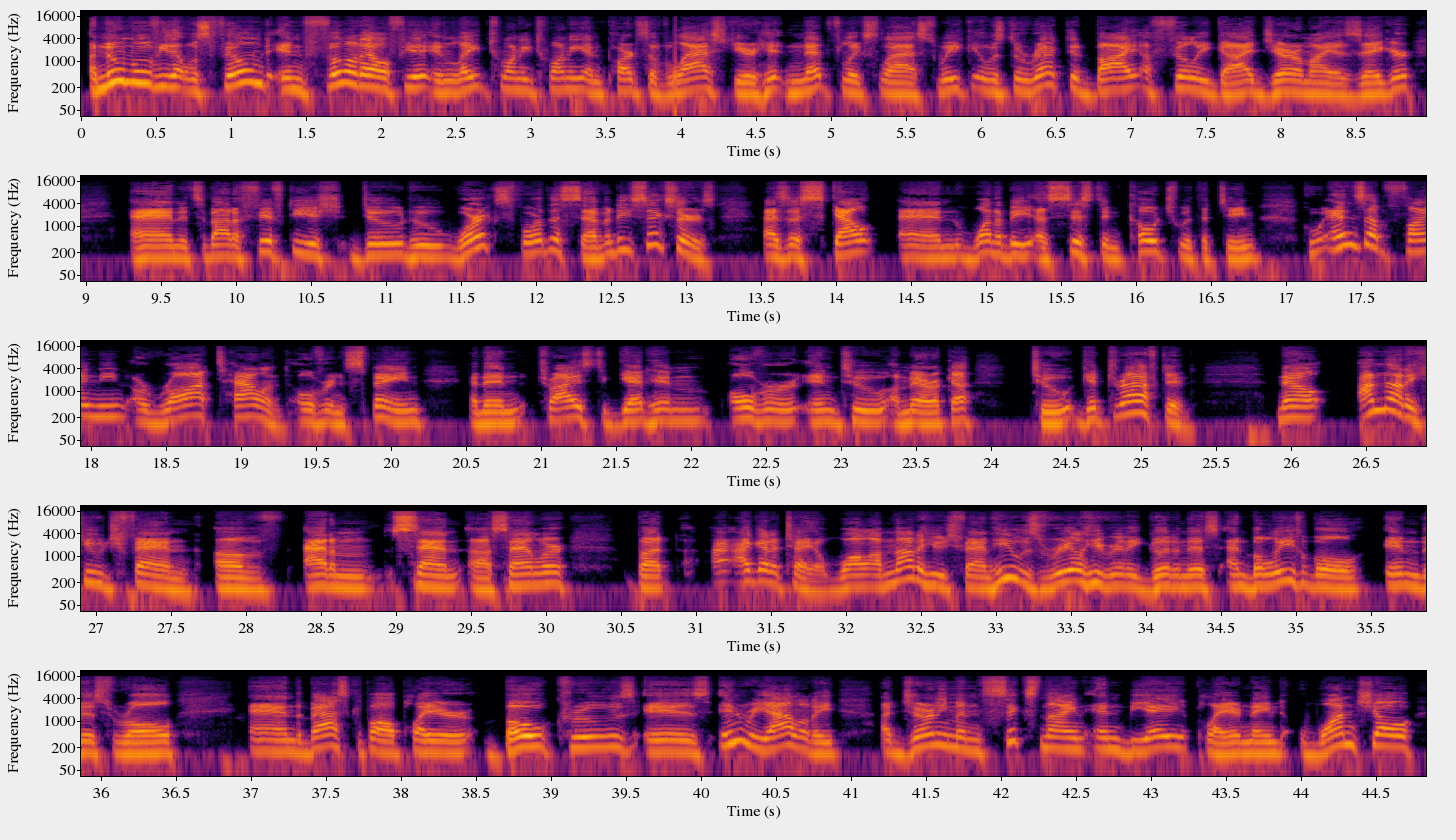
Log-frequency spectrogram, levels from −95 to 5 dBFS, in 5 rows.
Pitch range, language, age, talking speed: 140-190 Hz, English, 40-59, 165 wpm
